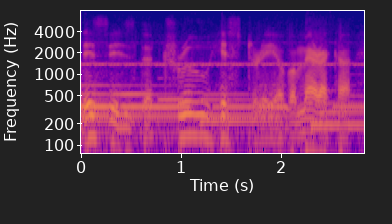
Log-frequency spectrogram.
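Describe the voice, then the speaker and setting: A man speaks with music in the background. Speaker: actor, TV documentary host. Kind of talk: dramatic documentary narration.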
